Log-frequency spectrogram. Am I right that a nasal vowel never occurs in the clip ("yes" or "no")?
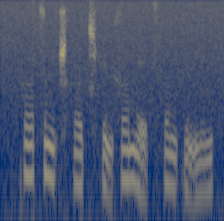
yes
